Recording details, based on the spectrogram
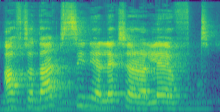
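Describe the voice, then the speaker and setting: A young Kenyan woman with a Kenyan accent telling an animated storytime, exclaiming and acting out what others said. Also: fairly high pitch, moderate pace, reverberant, music in the background. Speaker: vlogger. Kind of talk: casual storytime.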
